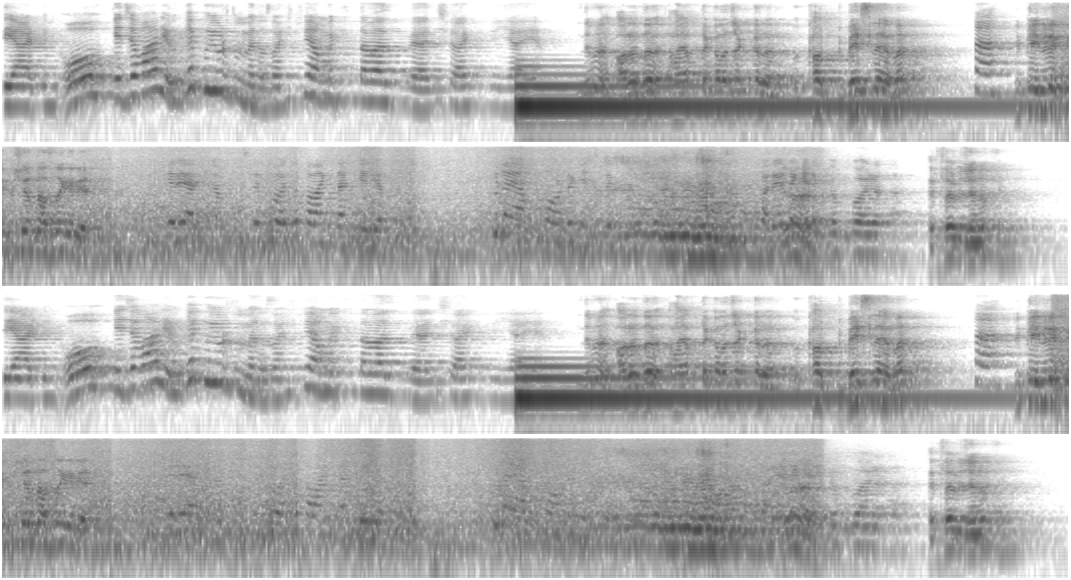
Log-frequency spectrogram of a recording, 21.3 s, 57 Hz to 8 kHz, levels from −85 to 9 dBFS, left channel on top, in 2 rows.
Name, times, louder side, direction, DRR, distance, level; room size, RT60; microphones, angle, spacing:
voice 1, 0.0-5.4 9.7-9.9 12.3-14.5 15.5-19.6 20.3-20.6, left 3 dB, 50° left, 5 dB, 1.6 m, -32 dB
sound 1, 5.1-10.7, left 3 dB, 70° left, 2.0 m, -24 dB
voice 2, 5.7-9.1 10.2-12.3 18.4-18.8 19.9-20.5, equal, 5° left, 3 dB, 1.6 m, -28 dB
sound 2, 10.5-18.9, right 4 dB, 30° right, 0.6 m, -33 dB
sound 3, 14.8-19.4, right 1 dB, 10° right, 1.0 m, -30 dB
25.0 x 11.5 x 5.0 m, 1.1 s
head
